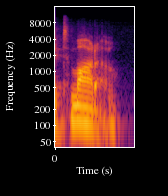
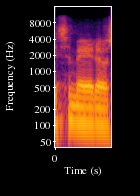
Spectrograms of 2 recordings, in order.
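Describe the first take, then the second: First: "tomato" said tuh-MAH-toh; "tomato" with the vowel of "father". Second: "tomato" said tuh-MAY-toh; "tomato" rhyming with potato. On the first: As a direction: give "tomato" a broad "ah" in the middle. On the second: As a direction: give "tomato" a long A in the middle. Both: Shown as a demonstration. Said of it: "some people say tomato".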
